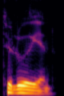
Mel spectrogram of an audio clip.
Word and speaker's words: Tellurian: Tellurian.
